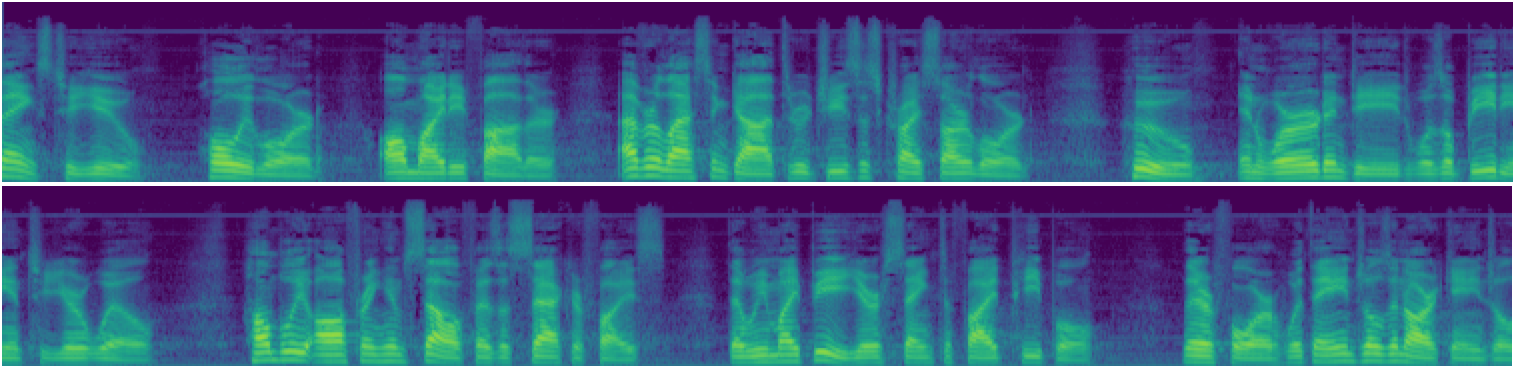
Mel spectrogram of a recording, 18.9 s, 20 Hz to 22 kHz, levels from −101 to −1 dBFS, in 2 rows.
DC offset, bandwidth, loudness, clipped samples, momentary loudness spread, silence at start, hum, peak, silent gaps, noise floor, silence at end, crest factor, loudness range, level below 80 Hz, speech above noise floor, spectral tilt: under 0.1%; 15 kHz; -26 LUFS; under 0.1%; 12 LU; 0 s; none; -8 dBFS; none; -63 dBFS; 0 s; 20 dB; 3 LU; -68 dBFS; 37 dB; -6 dB/octave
